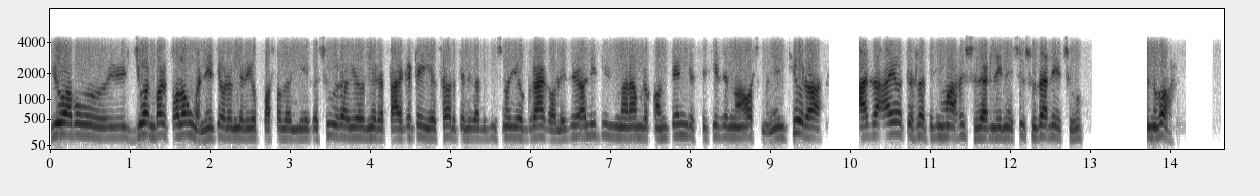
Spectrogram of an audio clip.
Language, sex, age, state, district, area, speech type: Nepali, male, 60+, West Bengal, Kalimpong, rural, conversation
